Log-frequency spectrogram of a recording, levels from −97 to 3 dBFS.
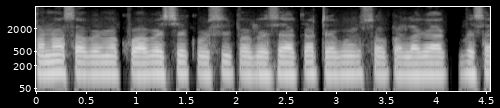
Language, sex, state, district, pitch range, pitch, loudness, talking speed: Maithili, male, Bihar, Saharsa, 120-125 Hz, 120 Hz, -20 LUFS, 210 wpm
